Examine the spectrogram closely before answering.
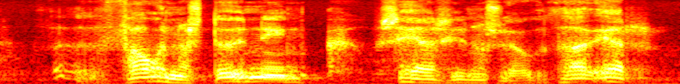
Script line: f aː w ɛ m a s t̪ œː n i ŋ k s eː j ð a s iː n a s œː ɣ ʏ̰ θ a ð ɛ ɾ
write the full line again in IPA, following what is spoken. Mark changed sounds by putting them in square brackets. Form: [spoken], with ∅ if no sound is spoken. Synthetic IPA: f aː w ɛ [n] a s t̪ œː n i ŋ k s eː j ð a s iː n a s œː ɣ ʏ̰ θ a ð ɛ ɾ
